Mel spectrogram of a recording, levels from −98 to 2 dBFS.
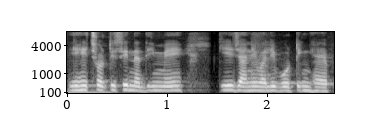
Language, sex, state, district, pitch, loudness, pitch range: Hindi, female, Uttar Pradesh, Hamirpur, 200 Hz, -16 LUFS, 195-210 Hz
